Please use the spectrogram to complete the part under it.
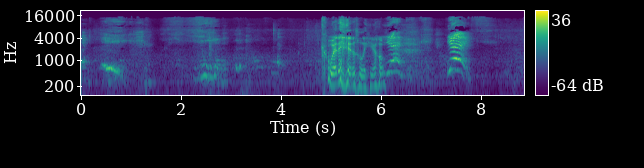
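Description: A young child talks and squeals nearby.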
